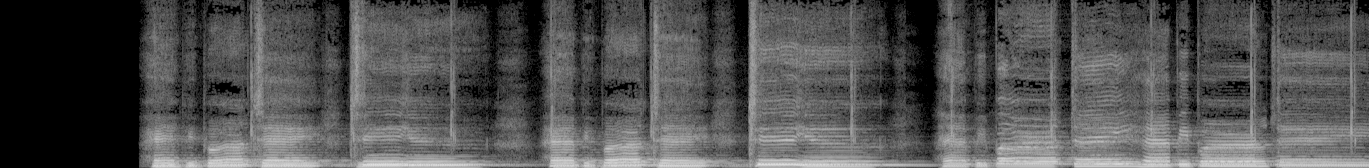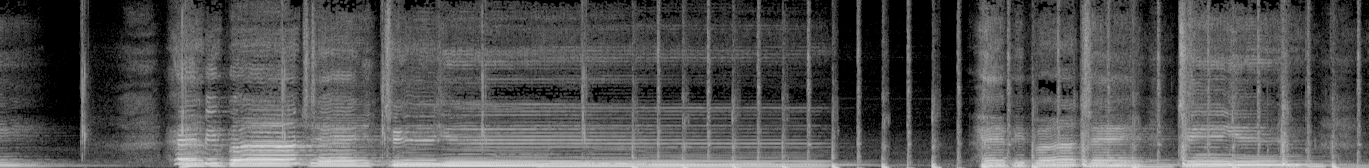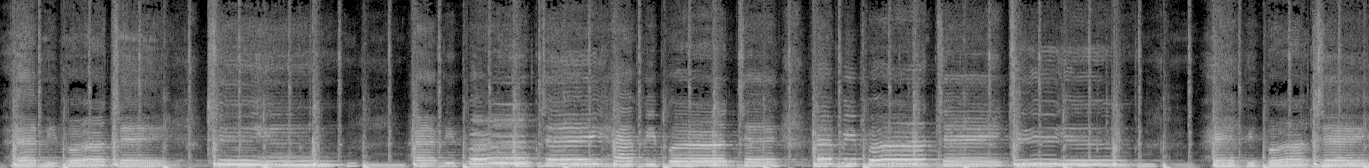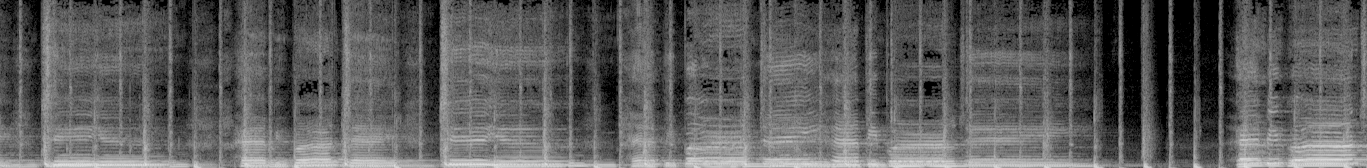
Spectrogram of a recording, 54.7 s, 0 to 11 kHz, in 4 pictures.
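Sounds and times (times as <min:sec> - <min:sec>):
beatbox: 0:01.5 - 0:54.7.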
